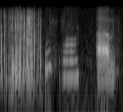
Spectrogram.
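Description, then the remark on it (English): A deck of cards is shuffled for a card reading, a dense riffling burst in the first second, followed by a couple of short voiced sounds from a person. “I'm starting to shuffle for your reading right now.”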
